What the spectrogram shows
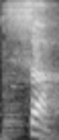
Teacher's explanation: जब हम स वर्ण का उच्चारण करते हैं तब जीभ दांतों का स्पर्श करती है, इसलिए इसे दंत सा कहते हैं।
